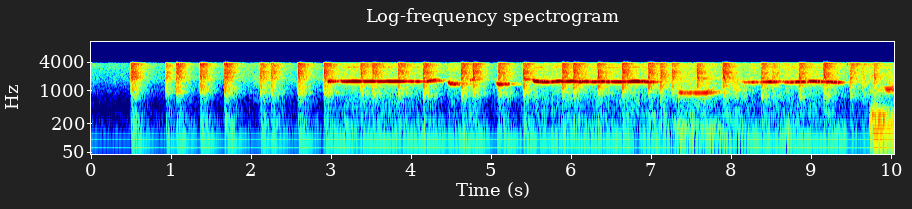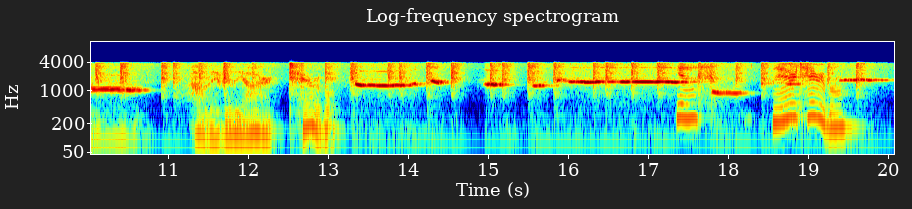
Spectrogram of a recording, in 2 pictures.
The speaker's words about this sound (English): Speaking of Canada, today's musical interludes are field recordings by indigenous lesbian repurposed percussion and penny whistle duo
